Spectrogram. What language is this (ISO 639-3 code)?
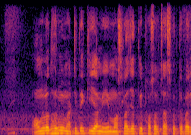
ben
